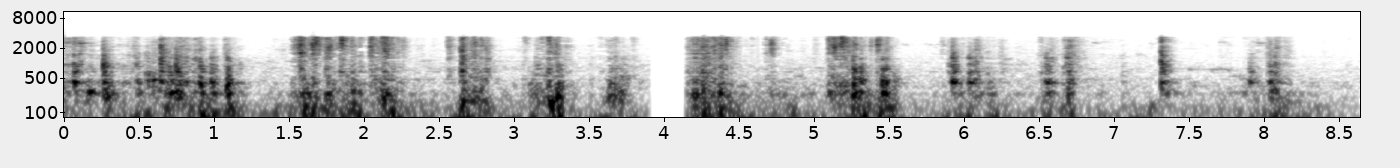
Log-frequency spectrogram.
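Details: At night a wild squirrel that comes to a house eats all the food quickly. Rapid, dense crunching and chewing crackles run almost continuously, broken by one brief silence midway, then resume in loud irregular bursts.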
